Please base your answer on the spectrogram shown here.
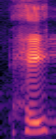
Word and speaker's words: Hake: Brandy and Cassie Hake from, I always want to say Hawk, and I have to remind myself it rhymes with cake.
